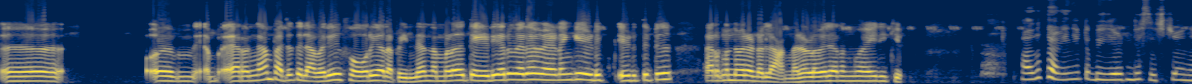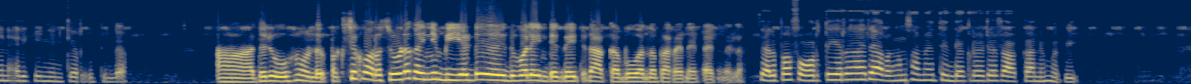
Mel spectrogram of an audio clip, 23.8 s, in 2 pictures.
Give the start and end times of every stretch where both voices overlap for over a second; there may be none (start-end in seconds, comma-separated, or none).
none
